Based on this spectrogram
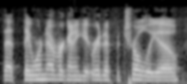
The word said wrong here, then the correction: Vitolio: I think it's Vitolio. – Vitolio. You're probably right. I was putting an extra R in there.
